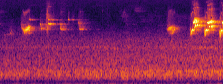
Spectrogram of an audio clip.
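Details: European pied flycatcher singing: scattered high thin notes early on, then a quick bright phrase of sharp chirps near the end, over a steady low rumbling background.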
